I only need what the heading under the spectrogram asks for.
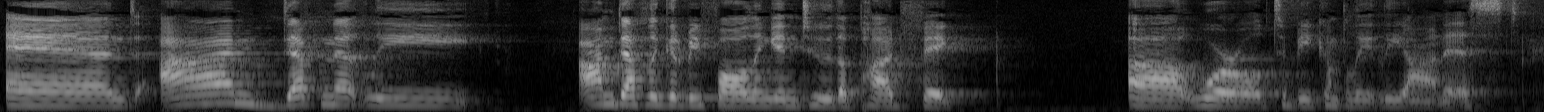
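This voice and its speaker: A woman's voice: lowish voice, fairly even intonation, moderate pace. A woman co-hosting a podcast in casual chat, with a hesitant, meandering way of talking. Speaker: podcast co-host.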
